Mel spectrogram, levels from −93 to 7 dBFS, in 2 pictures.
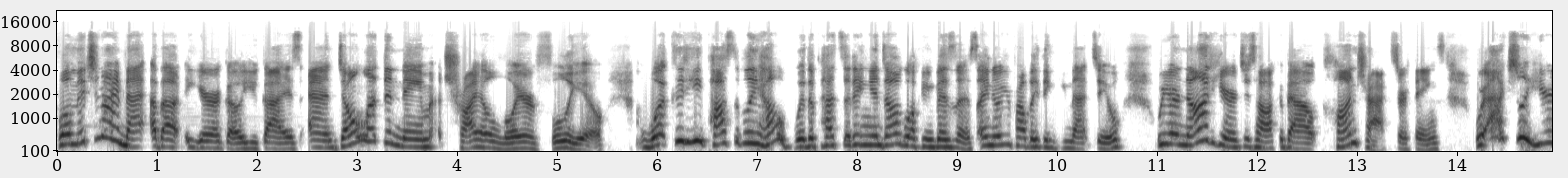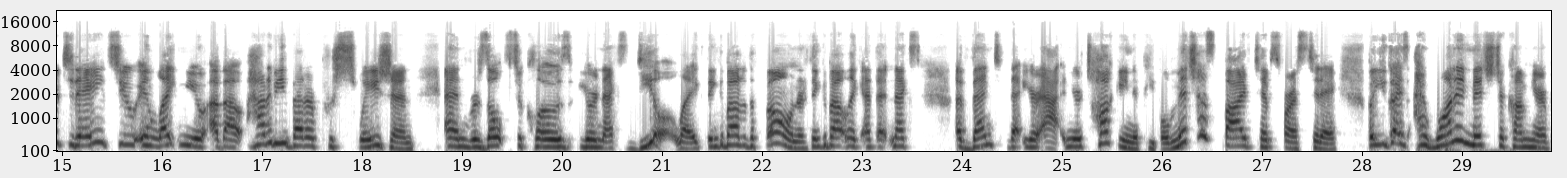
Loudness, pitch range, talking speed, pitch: -16 LUFS, 200-265 Hz, 215 wpm, 225 Hz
